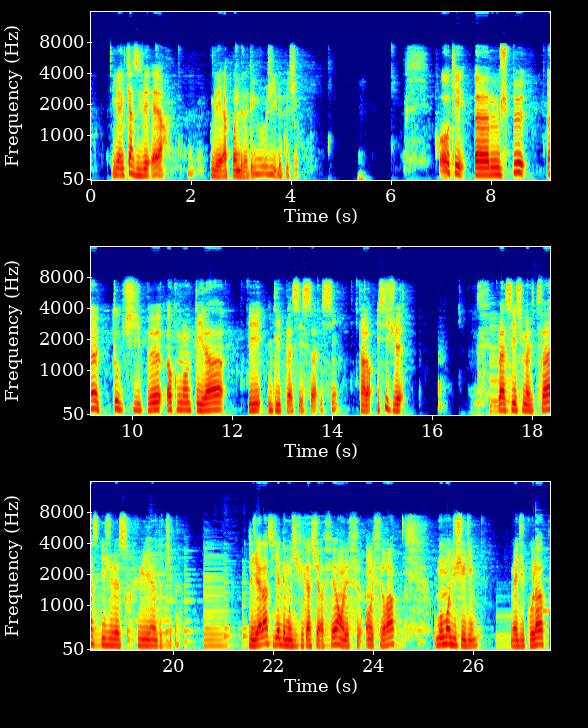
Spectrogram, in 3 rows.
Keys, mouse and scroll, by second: 0.5 right click, 1.7 right click, 3.2-3.9 scroll up 3, 3.9-4.2 scroll down 2, 4.2-4.7 shift+scroll up 1, 4.7 right click, 6.9-9.0 scroll down 4, 9.0-11.2 drag, 11.2 scroll up 4, 12.2 right click, 12.9-14.0 drag, 14.0 ctrl+z, 14.3 right click, 15.4-17.2 middle drag, 17.2 KP_1, 18.3 e, 20.0 Tab, 20.4 a, 20.7-21.9 scroll down 2, 21.9 right click, 23.2 ctrl+KP_3, 25.3 Tab, 26.1 right click.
